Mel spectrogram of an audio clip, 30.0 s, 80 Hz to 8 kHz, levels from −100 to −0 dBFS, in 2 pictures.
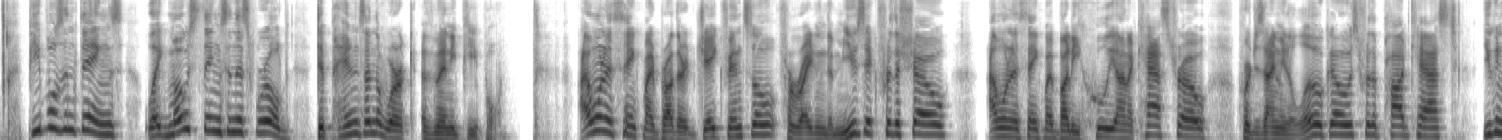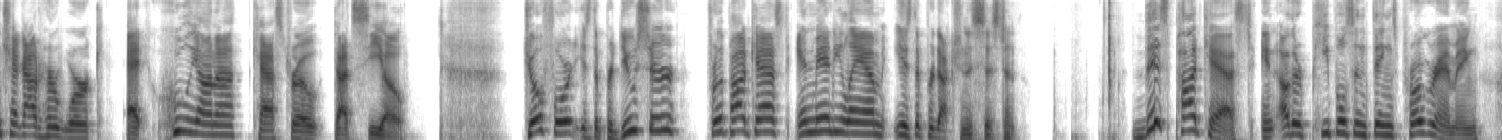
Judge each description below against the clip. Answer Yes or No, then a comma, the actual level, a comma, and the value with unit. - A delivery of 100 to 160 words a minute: Yes, average, 155 wpm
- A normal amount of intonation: No, wide, 7.2 semitones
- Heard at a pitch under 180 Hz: No, high, 200 Hz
